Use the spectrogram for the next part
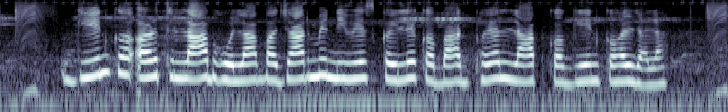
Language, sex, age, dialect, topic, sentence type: Bhojpuri, female, 18-24, Western, banking, statement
